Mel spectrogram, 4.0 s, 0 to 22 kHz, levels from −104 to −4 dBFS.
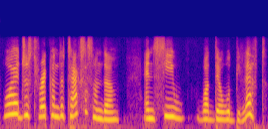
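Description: Speech over AMR wideband (HD Voice); no technical faults.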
